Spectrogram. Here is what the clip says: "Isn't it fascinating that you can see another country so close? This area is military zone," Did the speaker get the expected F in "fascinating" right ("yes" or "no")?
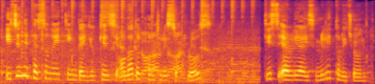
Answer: no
